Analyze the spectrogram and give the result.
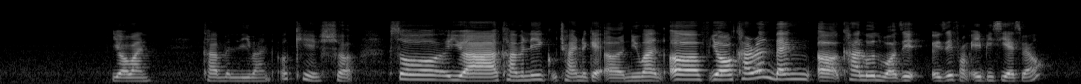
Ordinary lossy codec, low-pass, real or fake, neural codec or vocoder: none; none; real; none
